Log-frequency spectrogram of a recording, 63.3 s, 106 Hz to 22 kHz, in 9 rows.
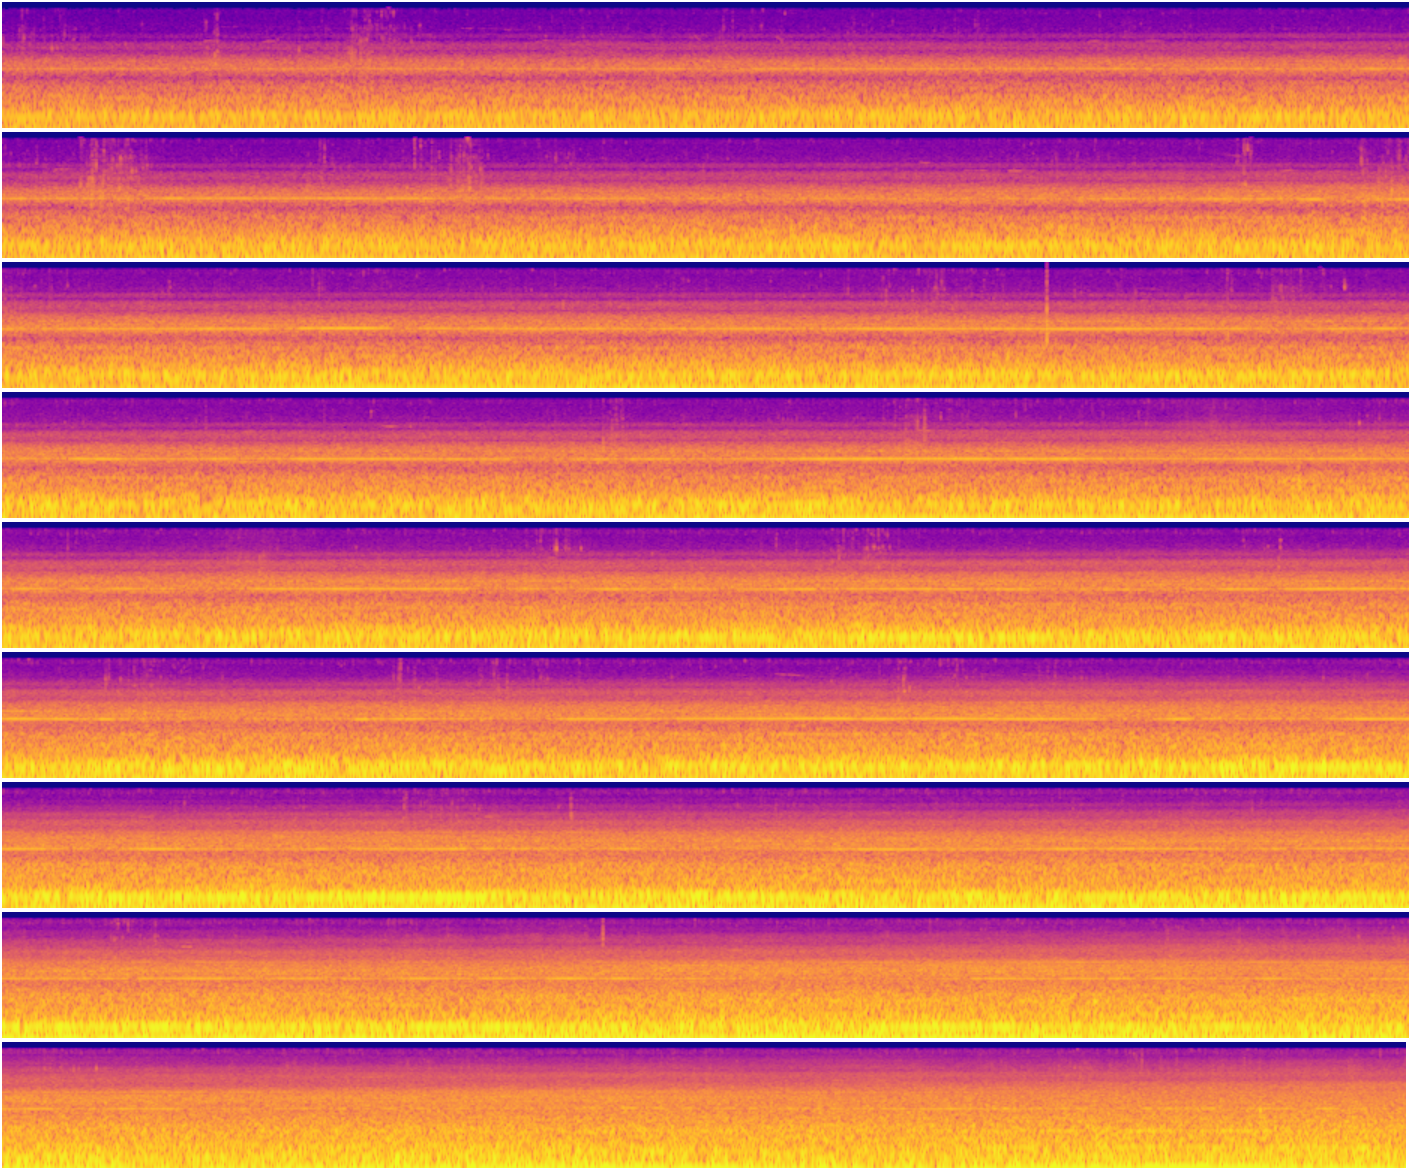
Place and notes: Two boats are passing on the Albert canal. The first one is small and slow. The second one is big and makes big waves. It's the Duchesse from Zwijndrecht. IMO number of this boat is 244660540 and it's an oil tanker. If you be very very careful hearing this second boat, you will hear, in the cabin, the small dog who hates me !! Poor driver ;-)
Riemst, Belgium, 20 January 2018, 08:30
